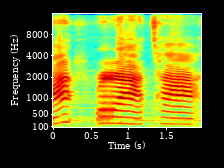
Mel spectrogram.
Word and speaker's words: ราชา: คะ เพราะ ว่า รอ เวลา เรา ออก เสียง เรา จะ ต้อง มี การ กระดก ลิ้น ขึ้น ไป นะ คะ อ่าน ว่า ราชา นะ คะ ทอ อาทาร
